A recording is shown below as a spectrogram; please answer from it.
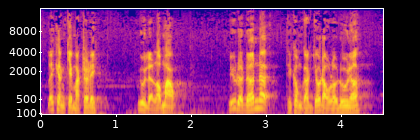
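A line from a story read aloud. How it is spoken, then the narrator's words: Angry. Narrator (Vietnamese): tức giận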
